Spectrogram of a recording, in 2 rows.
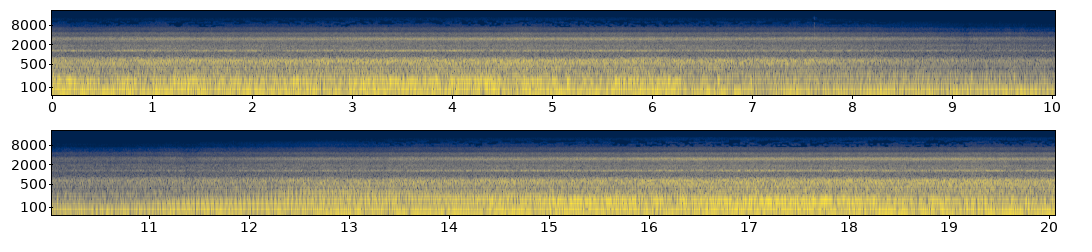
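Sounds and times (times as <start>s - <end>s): motorcycle engine accelerating: 7.6s - 20.0s.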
